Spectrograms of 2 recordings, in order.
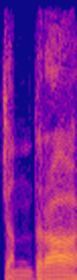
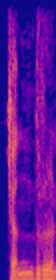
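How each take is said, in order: First: The name ends with a final 'ah' vowel. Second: The name ends on a consonant, without a vowel. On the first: The speaker calls it right. "मेरा नाम [name] है" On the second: The speaker calls it wrong. "चंद्र नहीं"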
